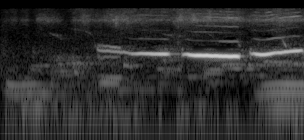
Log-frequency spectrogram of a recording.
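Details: Female white-rumped shama giving a call said to stimulate males to sing: two or three long clear steady whistles with a low hum beneath.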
